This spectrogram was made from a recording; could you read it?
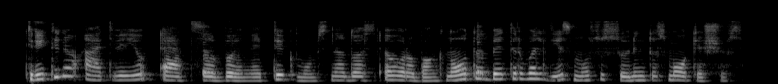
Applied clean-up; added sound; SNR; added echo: neural mask model DeepFilterNet 3.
